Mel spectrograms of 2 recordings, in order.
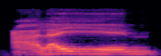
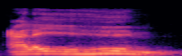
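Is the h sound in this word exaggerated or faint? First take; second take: faint; exaggerated. First: The h sound is weak and barely audible. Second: The h sound is pushed hard from the chest. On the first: "hilang atau tidak terdengar dengan baik" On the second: "jangan masuk ke dada ... itu berlebihan"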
